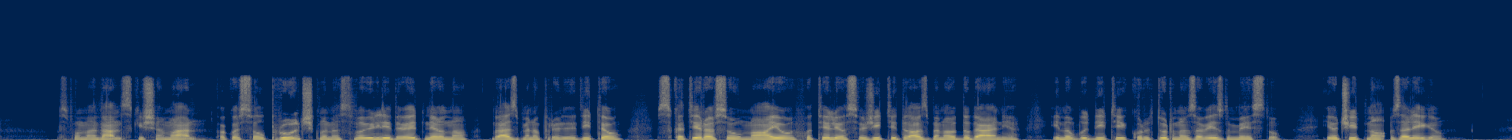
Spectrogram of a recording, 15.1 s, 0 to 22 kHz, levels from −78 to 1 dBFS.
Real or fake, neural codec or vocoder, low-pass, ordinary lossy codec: fake; autoencoder, 22.05 kHz, a latent of 192 numbers a frame, VITS, trained on many speakers; 9.9 kHz; none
